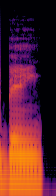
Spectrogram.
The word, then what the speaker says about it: Bean: I am Bean, and for those who don't know, it's Bean as in like jelly bean, is how you pronounce it, Bean.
